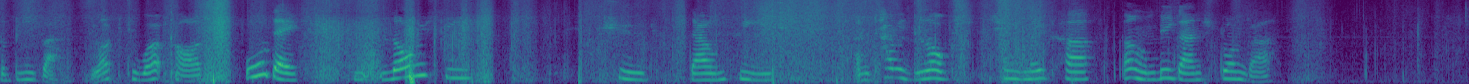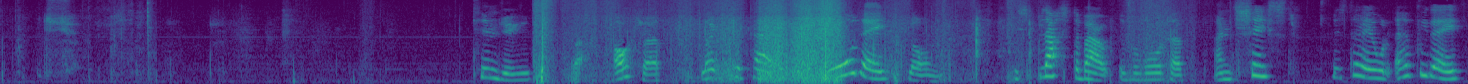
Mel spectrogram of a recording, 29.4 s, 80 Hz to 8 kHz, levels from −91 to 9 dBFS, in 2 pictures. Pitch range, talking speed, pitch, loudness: 235-310 Hz, 90 wpm, 265 Hz, -31 LUFS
